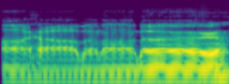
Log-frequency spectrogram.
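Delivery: slow, stretched words on a level low pitch; long drawn-out. Real, not acted. Streamer stalling as computer restarts, long drawn-out. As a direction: drag every vowel out, holding the last.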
